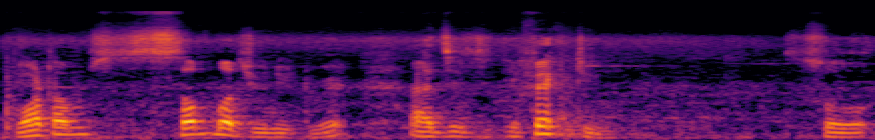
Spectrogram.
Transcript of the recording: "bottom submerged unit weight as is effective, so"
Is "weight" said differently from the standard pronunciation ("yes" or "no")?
yes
